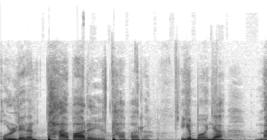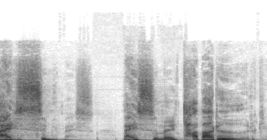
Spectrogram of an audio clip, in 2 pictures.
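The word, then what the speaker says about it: דבר: 전치사인데 그 뒤에 드바르라고 라고 발음나니까 원래는 다바르예요. 다바르.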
